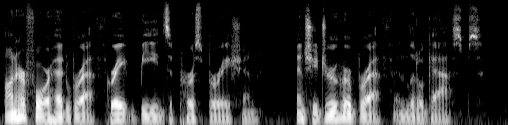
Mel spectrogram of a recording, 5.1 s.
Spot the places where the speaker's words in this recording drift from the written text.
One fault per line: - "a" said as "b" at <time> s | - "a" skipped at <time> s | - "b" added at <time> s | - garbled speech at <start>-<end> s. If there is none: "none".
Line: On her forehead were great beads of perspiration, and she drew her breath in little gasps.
- "were" said as "breath" at 0.7 s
